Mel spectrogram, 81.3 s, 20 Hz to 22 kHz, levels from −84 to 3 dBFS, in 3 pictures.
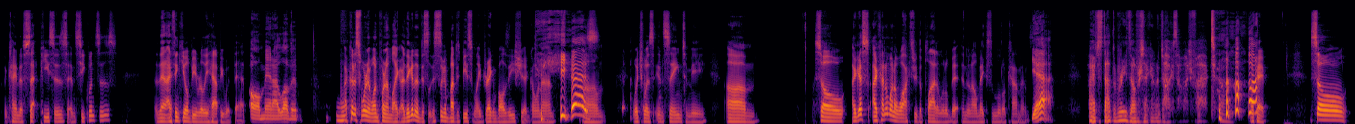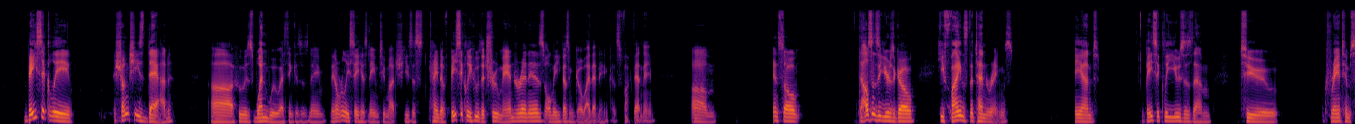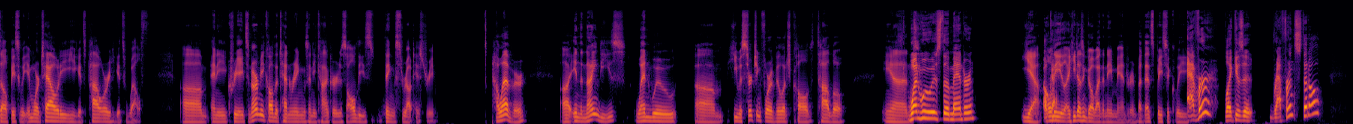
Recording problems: none

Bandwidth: 15.5 kHz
